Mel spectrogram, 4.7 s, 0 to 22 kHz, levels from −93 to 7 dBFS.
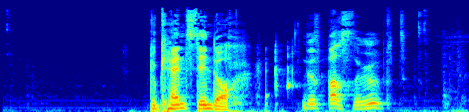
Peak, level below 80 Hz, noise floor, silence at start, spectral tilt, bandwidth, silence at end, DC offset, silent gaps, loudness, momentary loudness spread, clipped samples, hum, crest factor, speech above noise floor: -2 dBFS; -40 dBFS; -71 dBFS; 1.5 s; -5.5 dB/octave; 16.5 kHz; 0.85 s; under 0.1%; none; -21 LUFS; 19 LU; under 0.1%; none; 22 dB; 51 dB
